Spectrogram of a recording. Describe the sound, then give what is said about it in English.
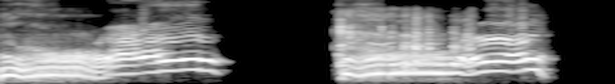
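A man's voice imitates a cat's meow twice, each a drawn-out, whiny call with a wavering, rising-then-falling pitch, separated by a short silence. “they all have these weird meows, you know, like one of them does this thing where he's like,”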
